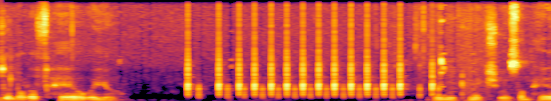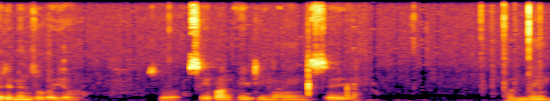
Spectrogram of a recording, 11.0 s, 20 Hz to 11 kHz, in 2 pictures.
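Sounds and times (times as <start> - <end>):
mouse scroll wheel clicking: 1.9 - 4.7.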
